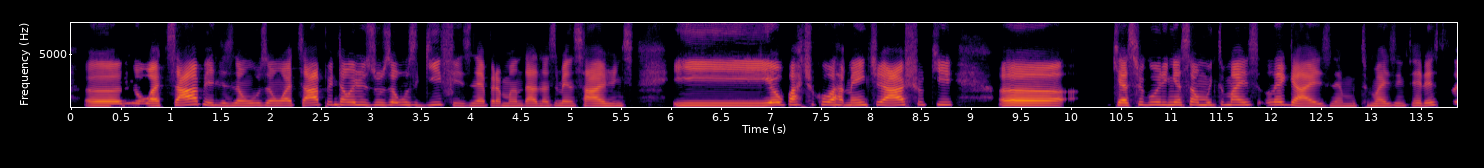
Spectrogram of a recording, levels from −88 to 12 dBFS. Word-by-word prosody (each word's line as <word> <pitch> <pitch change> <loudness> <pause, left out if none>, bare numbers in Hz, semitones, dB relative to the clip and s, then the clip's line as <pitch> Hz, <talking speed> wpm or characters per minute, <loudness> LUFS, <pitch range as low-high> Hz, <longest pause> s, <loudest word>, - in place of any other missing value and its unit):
hã, 195 0 +3
no 205 0 -7
WhatsApp. 250 +8 +5
Eles 215 -3 -9
não 210 -1 -4
usam 215 0 -6
o - - -6
WhatsApp, 230 +5 +2
então 260 -1 -3
eles 250 -1 -5
usam 245 0 -5
os 250 -1 -8
GIFs, 225 -3 -10
né, 205 -1 -3
pra 200 -1 -5
mandar 195 -1 -4
nas 190 +1 -8
mensagens 195 0 -2 0.4
e 215 0 -1
eu 250 +1 +4
particularmente 260 -2 -1
acho 255 +3 +4
que, 265 0 -7 0.5
hã, 220 -1 +7 0.5
que 245 - -1
as 235 -1 +3
figurinhas 255 -2 -4
são 265 -3 -2
muito 245 +1 -7
mais 255 +1 -2
legais, 195 -8 0
né, 180 -1 -12
muito 180 +3 -17
mais 190 +1 -6
interessan 220 +4 -7
220 Hz, 150 wpm, -24 LUFS, 205-255 Hz, 0.5 s, hã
